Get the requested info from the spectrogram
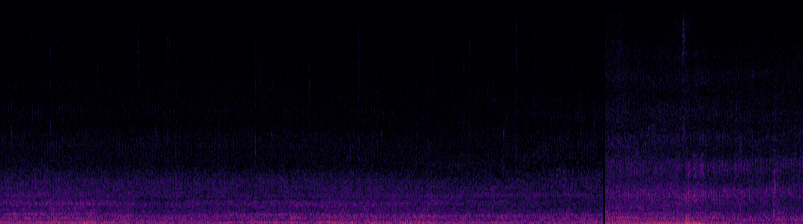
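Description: Mitsubishi Pajero's engine running under load as the SUV crawls up a steep rocky slope, a steady low drone. Near the end the sound jumps suddenly to a louder, closer low rumble.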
